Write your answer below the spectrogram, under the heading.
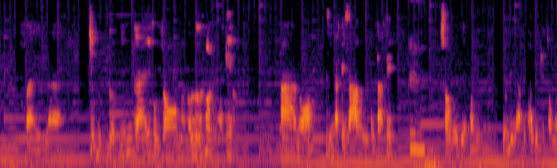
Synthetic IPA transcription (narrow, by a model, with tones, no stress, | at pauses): faː˧˩jlaː˨˩ | t͡ɕɨ˧˨ɗï˧˨ŋ̟ɣɨ˨˩əp̚ɲɨ̰˧˥ŋkaː˨˦jzu˧˩jzɔ˧maː˨˩nɔ˨˦ləː˨˦nɦəː˧nʔə˨˩ŋaː˨˩jki˧ə | ʔaː˨˩ɗɔ˨˦t͡ɕï˨˦ŋ̟laː˨˩kaː˨˦jzaː˨˦maː˨˩mi˨˩ŋfa˨˧˩jt̪aː˧˩t̪ʰe˧m˨˩ | sɔ˧vəː˨˦jvi˨˩ək̚maː˨˩mï˨˩ŋ̟vi˧˩˨wɗi˧laː˨˩mːo˨˩t̚kə˧wŋ͡mvi˨˩k̚ə˨˩t͡ɕɔ˧wŋ˨˩˨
